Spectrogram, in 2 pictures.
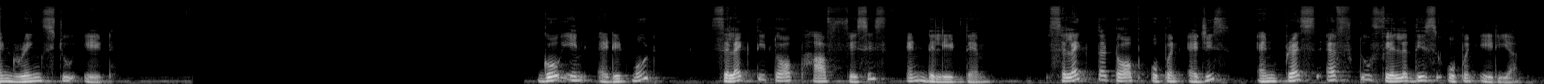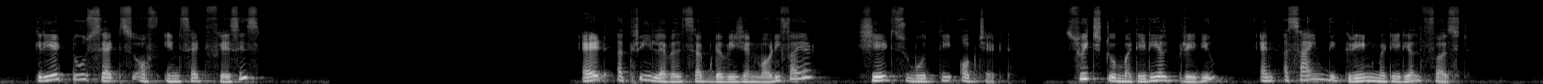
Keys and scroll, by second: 5.2 z, 6.0 Tab, 7.4 z, 8.6 x, 9.9 Tab, 12.1 Tab, 14.5 f, 15.6 i, 16.8 i, 20.0 Tab, 21.2 ctrl+3, 26.1 z, 29.3 Tab.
